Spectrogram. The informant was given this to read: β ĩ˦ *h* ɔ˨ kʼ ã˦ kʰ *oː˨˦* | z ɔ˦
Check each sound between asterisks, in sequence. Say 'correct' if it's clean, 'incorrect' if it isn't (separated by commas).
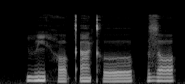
correct, correct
